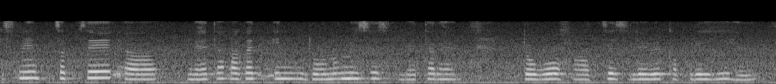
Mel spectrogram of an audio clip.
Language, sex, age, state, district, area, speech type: Urdu, female, 18-30, Uttar Pradesh, Gautam Buddha Nagar, rural, spontaneous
